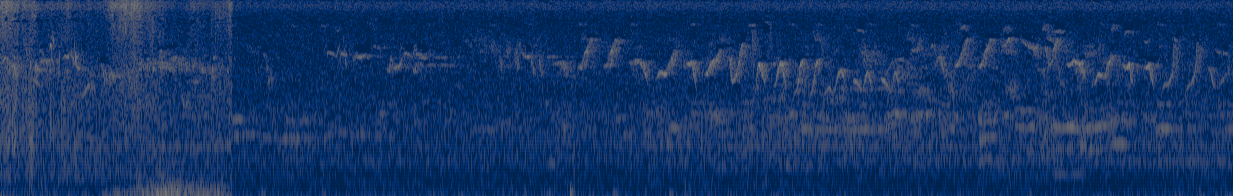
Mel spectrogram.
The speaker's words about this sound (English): Ah, and as I say that, there is a white throat. Just a little scratchy short call. Or is that a garden warbler? I think that's a garden warbler.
